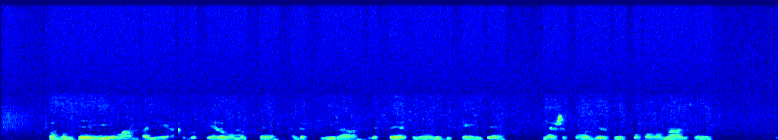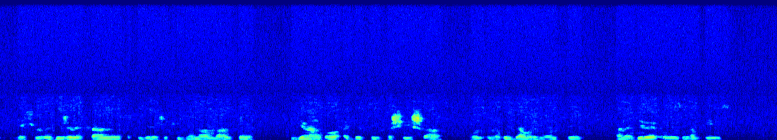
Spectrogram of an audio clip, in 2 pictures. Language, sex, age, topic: Kinyarwanda, male, 18-24, health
